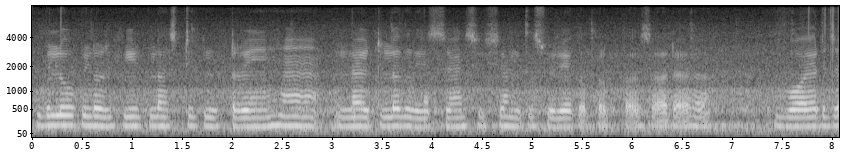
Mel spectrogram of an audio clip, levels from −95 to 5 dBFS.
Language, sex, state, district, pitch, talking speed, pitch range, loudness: Hindi, female, Haryana, Jhajjar, 165 Hz, 165 wpm, 160-175 Hz, -17 LUFS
